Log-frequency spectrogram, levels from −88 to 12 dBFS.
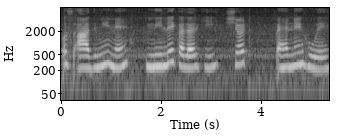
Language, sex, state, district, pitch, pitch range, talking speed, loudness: Hindi, female, Madhya Pradesh, Dhar, 240 Hz, 230-275 Hz, 100 wpm, -16 LUFS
